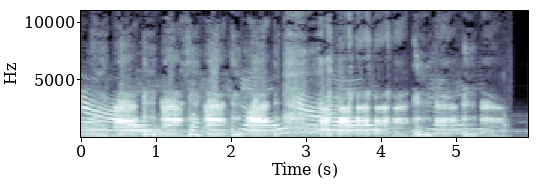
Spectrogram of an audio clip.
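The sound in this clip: Cat meowing: many drawn-out, wavering meows follow one another almost without a break, loud and overlapping throughout.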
